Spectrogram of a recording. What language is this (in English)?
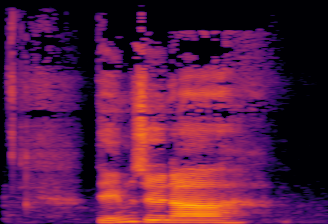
Cantonese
